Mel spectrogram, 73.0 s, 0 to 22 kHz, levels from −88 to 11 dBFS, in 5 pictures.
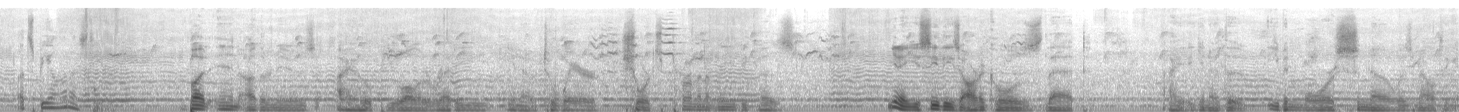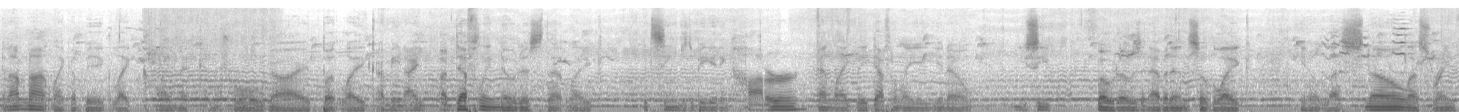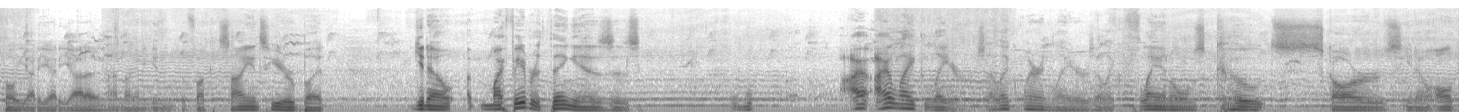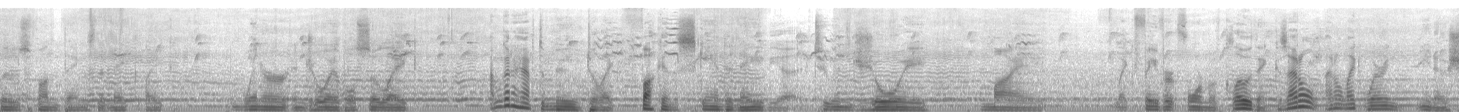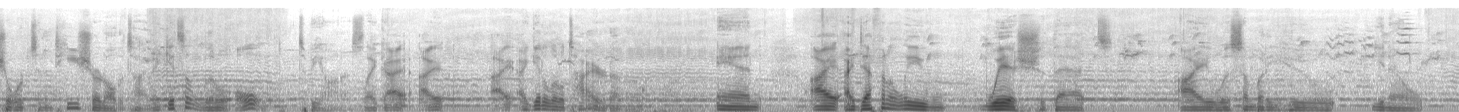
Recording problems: electrical hum; loud; throughout; 60 Hz, 9 dB below the speech

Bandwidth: 16 kHz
